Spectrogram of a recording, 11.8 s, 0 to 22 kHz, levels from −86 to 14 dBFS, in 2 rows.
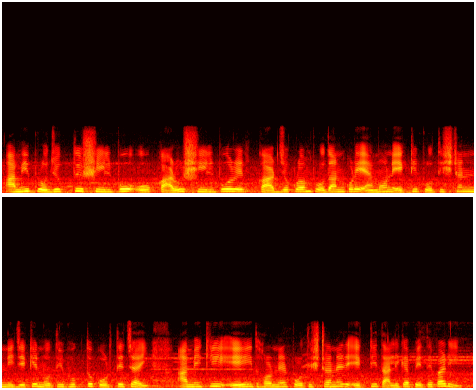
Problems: constant background noise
